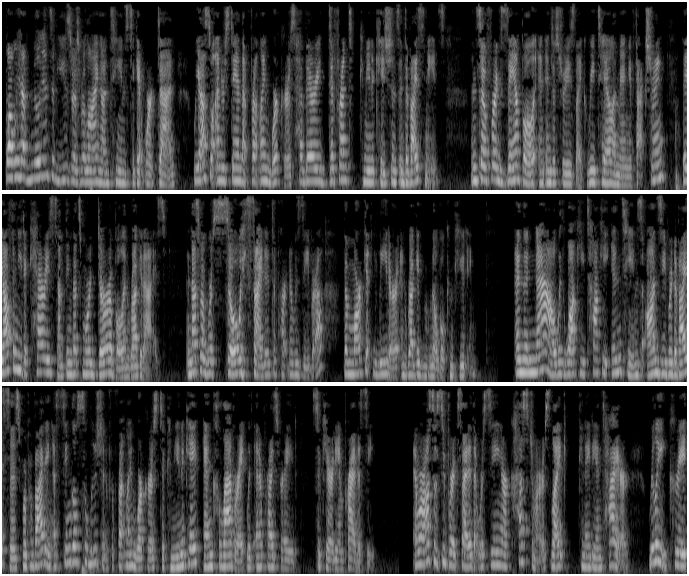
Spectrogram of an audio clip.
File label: corporate podcast en us; microsoft nicole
